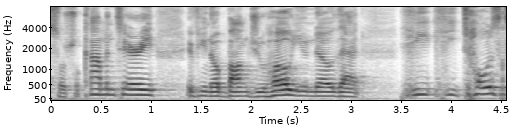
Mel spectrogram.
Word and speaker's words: Bong Joon-ho: It's even though it's fairly easy, it's Bong Joon-ho.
